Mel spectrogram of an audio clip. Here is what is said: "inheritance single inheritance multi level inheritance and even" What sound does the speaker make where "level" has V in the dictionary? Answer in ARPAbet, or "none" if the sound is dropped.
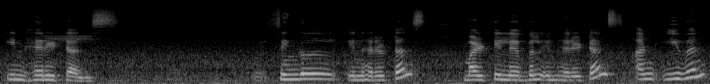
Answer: B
